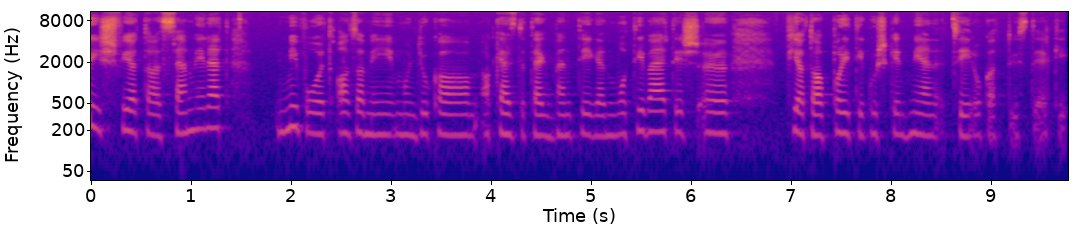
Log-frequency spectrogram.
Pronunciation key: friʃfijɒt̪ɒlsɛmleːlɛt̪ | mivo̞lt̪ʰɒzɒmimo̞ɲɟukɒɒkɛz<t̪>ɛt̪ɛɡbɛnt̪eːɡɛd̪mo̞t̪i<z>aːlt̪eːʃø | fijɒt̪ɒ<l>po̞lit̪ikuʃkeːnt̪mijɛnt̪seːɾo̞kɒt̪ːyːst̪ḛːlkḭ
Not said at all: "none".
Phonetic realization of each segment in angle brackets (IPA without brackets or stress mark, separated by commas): d̪, v, l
